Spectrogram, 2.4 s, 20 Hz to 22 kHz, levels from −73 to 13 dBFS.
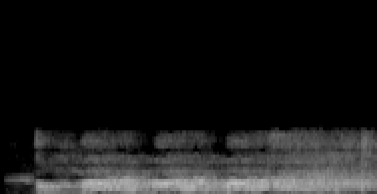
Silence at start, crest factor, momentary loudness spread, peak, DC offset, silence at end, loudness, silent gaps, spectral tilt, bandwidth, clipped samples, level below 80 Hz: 0.15 s; 14 dB; 6 LU; -4 dBFS; under 0.1%; 0 s; -17 LUFS; none; -0.5 dB/octave; 7.8 kHz; under 0.1%; -68 dBFS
